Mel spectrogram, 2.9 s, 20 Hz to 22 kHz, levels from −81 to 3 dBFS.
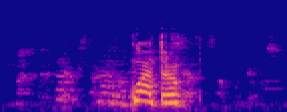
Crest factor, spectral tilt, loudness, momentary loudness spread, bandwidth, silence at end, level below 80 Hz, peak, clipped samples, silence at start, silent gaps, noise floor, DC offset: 18 dB; -4.5 dB/octave; -18 LUFS; 26 LU; 7.8 kHz; 0.95 s; -68 dBFS; -4 dBFS; under 0.1%; 0.6 s; none; -56 dBFS; under 0.1%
